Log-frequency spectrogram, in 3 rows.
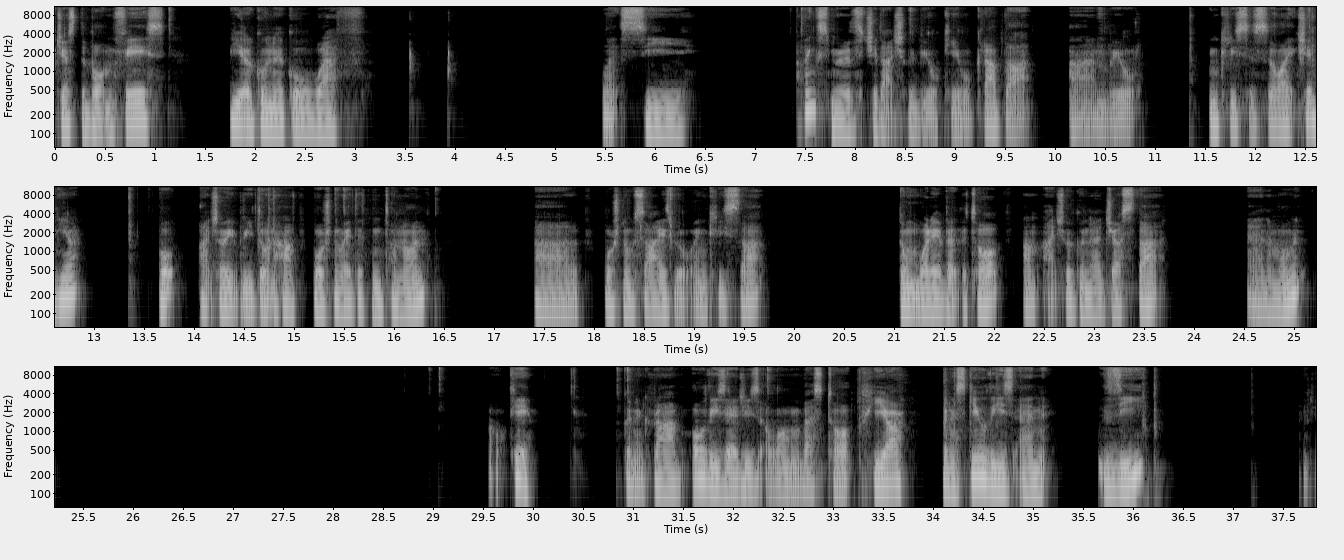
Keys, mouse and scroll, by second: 1.1 click, 8.6 click, 14.7 ctrl+z, 15.5 click, 16.5 click, 29.0 click, 29.9 middle click, 30.9 alt+click, 32.3 alt+shift+click, 34.2 s.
